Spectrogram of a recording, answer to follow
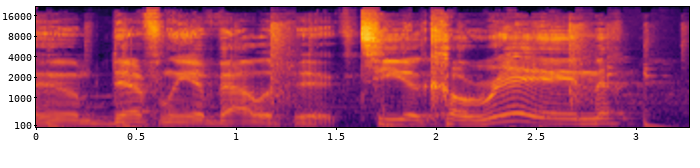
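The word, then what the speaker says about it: Tia Corine: definitely a valid pick Tia Karin not Karine because I was so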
